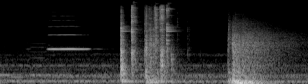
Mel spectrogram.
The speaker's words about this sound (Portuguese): E como ele não respondeu, o vizinho entrou e o herói fechou as portas.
